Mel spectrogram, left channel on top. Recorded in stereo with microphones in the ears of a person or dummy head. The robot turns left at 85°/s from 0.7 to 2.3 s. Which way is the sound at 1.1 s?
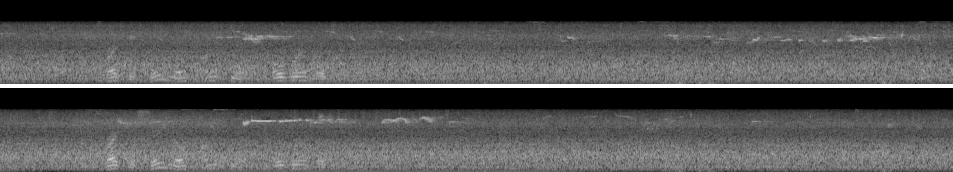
85° right.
